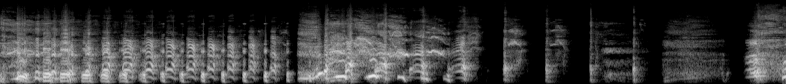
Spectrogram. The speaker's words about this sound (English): sounds like he's fucking coughing up a lung.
